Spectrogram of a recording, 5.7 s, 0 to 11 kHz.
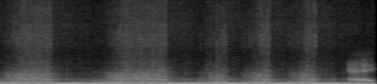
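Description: A Ford F150 engine in Forza Horizon 5 revs in repeated rising and falling surges, a loud, steady, droning car engine note with no voices.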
